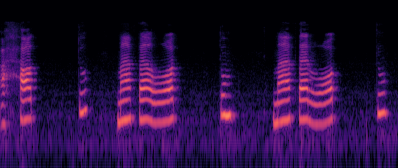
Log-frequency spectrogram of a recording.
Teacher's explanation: simple اس کی ادائیگی یہی ہے کہ قلقلہ ختم، صرف آپ نے یہ کرنا ہے دونوں کو آپ نے مکمل طور پہ، جیسے احتو نہیں کہنا، احتو نہیں کہنا، تا ہی ادا نہیں کرنا، بلکہ پہلے طا ادا کرنا ہے اور پھر تا ادا کرنا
